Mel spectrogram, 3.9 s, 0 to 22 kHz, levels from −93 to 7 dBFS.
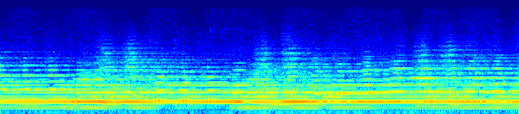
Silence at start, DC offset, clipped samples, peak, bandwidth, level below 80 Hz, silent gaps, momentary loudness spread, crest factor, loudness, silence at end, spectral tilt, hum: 0 s; under 0.1%; under 0.1%; -12 dBFS; 5.2 kHz; -62 dBFS; none; 3 LU; 12 dB; -25 LUFS; 0 s; -8 dB/octave; none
